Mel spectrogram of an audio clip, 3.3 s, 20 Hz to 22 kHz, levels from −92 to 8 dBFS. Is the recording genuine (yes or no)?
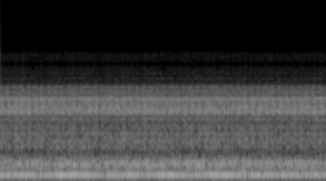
yes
